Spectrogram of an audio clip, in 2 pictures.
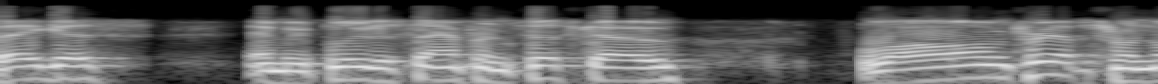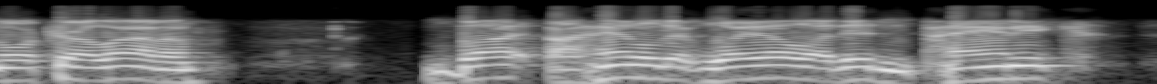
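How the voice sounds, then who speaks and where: With ordinary pitch variation and a moderate pace, this is a plain, everyday voice. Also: man. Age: 60s. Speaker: testimonial giver on sales call. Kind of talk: testimony.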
